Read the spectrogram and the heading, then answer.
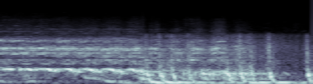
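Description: A loud horse whinny rings out alone, starting high and sustained, then breaking into a rapid, shaky descending neigh over about two seconds.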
